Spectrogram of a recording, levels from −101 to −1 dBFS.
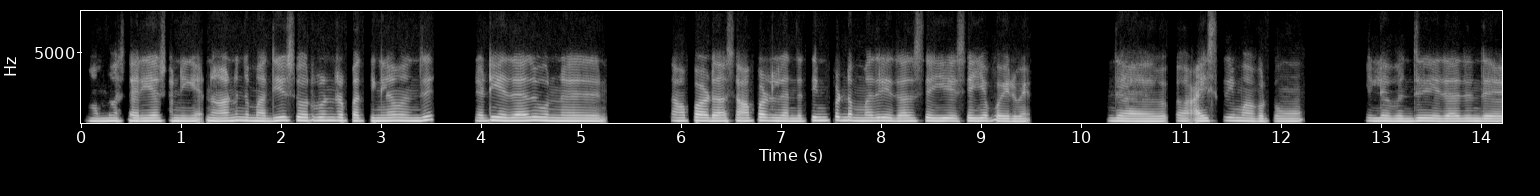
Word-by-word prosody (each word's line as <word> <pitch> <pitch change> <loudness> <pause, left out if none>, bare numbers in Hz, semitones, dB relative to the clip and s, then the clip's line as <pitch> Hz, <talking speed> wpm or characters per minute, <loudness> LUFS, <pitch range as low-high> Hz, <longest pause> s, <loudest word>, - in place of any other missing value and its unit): ஆமா, 180 +1 +1
சரியா 190 0 +3
சொன்னீங்க. 185 -1 +1 0.2
நானும் 190 +2 +2
இந்த 215 -1 +1
மதிய 190 +4 +1
சோர்வுன்ற 215 -1 +1
பார்த்தீங்கனா 195 +1 +1
வந்து 195 +3 +1 0.5
இல்லாட்டி 200 +2 -1
ஏதாவது 205 +2 +2
ஒண்ணு 195 -1 +2 1.1
சாப்பாடா 200 -1 +1 0.2
சாப்பாடுல 195 -1 +1
அந்த 180 0 0
தின்பண்டம் 220 -1 0
மாதிரி 200 +1 +1
ஏதாவது 190 +1 0
செய்ய, 190 -2 +2 0.2
செய்ய 190 0 +2
போயிருவேன். 170 -1 -1 0.8
இந்த 185 0 -1 0.6
அ - - -1 0.2
ஐஸ்கிரீம் 200 +1 -3
ஆகட்டும், 175 0 -3 0.7
இல்ல 185 0 0 0.2
வந்து 175 +2 0 0.2
ஏதாவது 175 0 0
இந்த 175 0 +1
195 Hz, 120 wpm, -22 LUFS, 185-205 Hz, 1.1 s, சரியா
